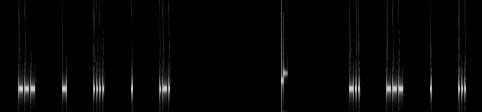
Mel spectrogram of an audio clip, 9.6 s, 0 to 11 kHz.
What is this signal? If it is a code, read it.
Morse code, heard as a keyed tone, about 39 wpm, spaced as for 14 wpm, 690 Hz. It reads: OTHER DOES
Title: 6x Character Spacing - Top 500 Words - 40wpm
